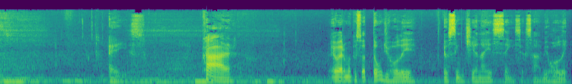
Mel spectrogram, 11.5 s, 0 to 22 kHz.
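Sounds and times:
heavy bass music from a passing car: 0:00.0 - 0:07.5
speech: 0:02.2 - 0:03.0, 0:04.1 - 0:04.8, 0:06.6 - 0:11.4.

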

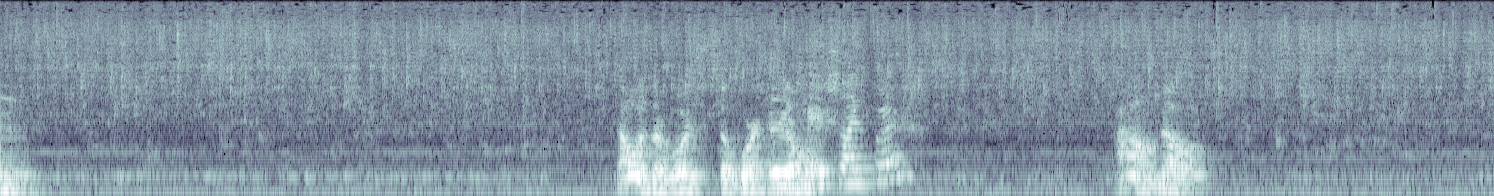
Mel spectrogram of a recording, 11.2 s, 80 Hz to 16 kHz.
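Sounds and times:
hot water running from a faucet: 0:00.0 - 0:11.2
speech: 0:04.6 - 0:07.0, 0:08.4 - 0:09.1.

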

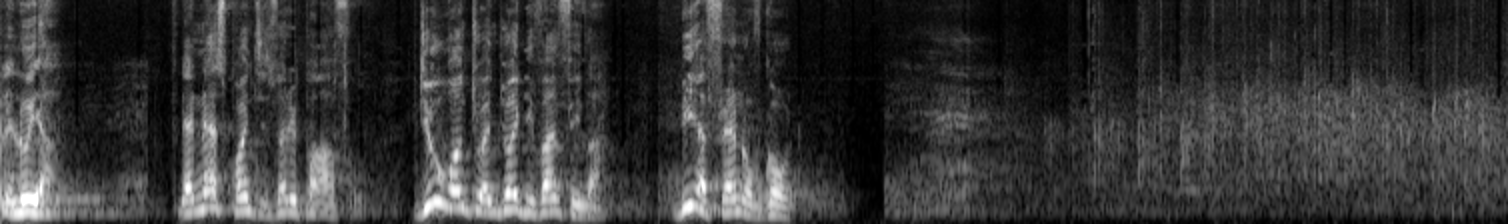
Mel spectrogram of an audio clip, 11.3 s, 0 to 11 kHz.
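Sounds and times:
speech: 0:00.0 - 0:00.5, 0:01.3 - 0:06.0
audience applauding with many hands: 0:07.4 - 0:11.2.

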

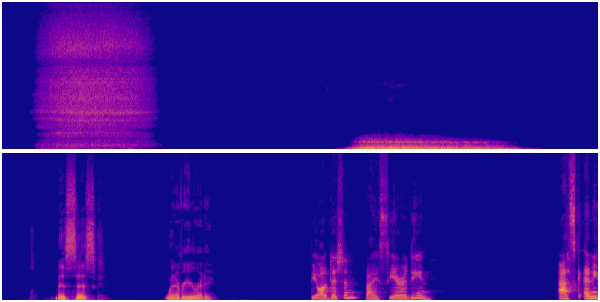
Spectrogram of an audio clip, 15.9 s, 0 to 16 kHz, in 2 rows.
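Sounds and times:
deep cleansing breath inhale and exhale: 0:00.4 - 0:02.2, 0:04.6 - 0:07.0
speech: 0:08.7 - 0:09.4, 0:10.1 - 0:10.8, 0:12.1 - 0:13.8, 0:15.4 - 0:15.8.

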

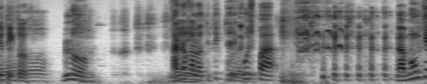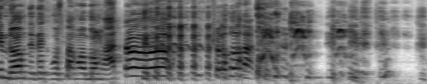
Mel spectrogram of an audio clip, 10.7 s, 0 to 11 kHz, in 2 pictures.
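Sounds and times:
speech: 0:00.0 - 0:10.6
person laughing: 0:03.5 - 0:05.0, 0:07.0 - 0:10.6
person coughing after inhaling smoke: 0:08.4 - 0:10.2.

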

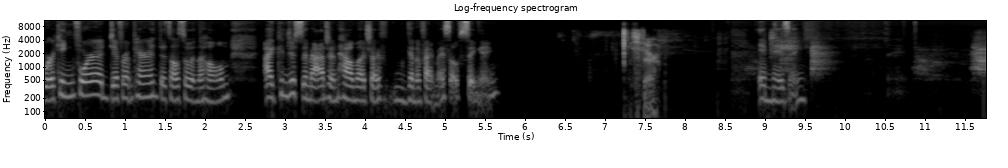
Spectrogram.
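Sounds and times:
speech: 0:00.0 - 0:05.8, 0:07.4 - 0:07.8, 0:09.0 - 0:09.8
dog giving a short sharp bark: 0:10.9 - 0:11.7.

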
